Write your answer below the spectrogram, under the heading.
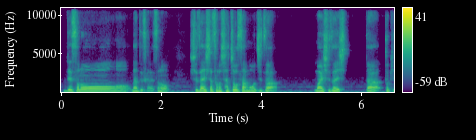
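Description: A man's somewhat breathy voice, dark and mellow in tone, fairly high in pitch, with very wide pitch swings. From Kumamoto, Japan. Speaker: former local newspaper reporter. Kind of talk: casual chat. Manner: many fillers.

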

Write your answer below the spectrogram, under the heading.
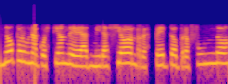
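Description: A woman speaks with ordinary pitch variation. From Argentina, La Pampa. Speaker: journalist. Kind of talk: interview.

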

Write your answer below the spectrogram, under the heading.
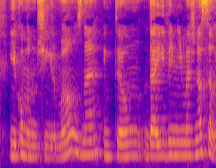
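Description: In a room with audible echo, a woman talks at a very fast pace with fairly even intonation. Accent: Brazilian. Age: 20s. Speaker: photographer. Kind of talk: casual interview chat.

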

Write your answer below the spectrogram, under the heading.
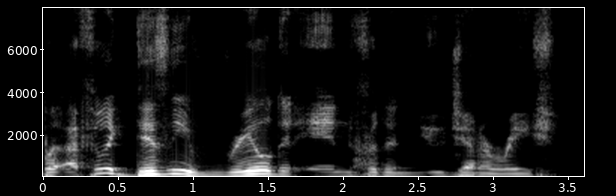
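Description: In an animated tone, a man talks at a moderate pace with a fairly high pitch. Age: 20s. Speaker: podcast co-host. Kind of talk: casual chat.

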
